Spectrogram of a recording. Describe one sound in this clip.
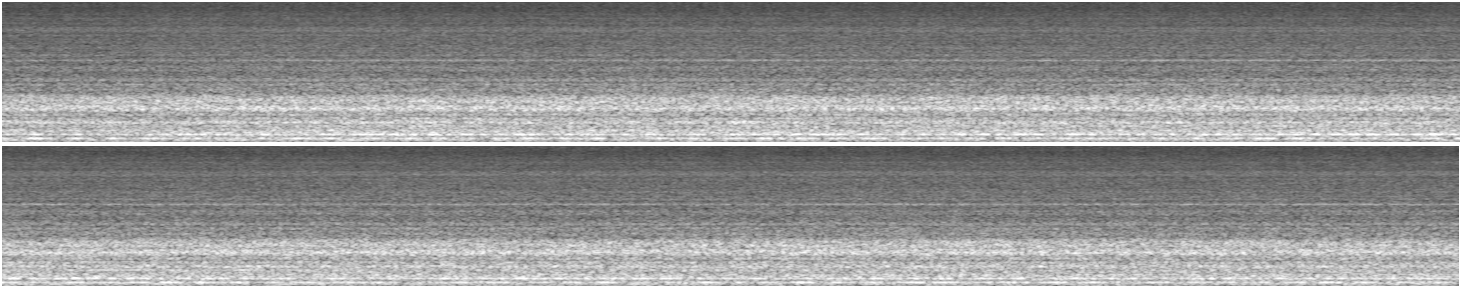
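Jet engines hum and drone steadily.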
